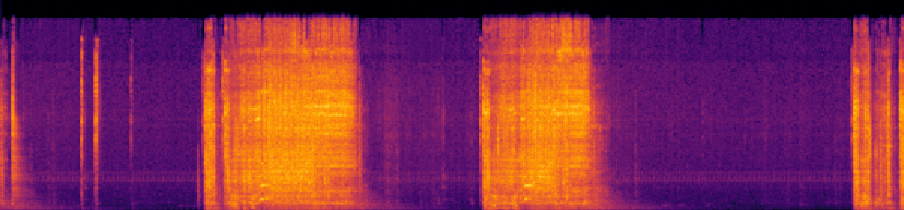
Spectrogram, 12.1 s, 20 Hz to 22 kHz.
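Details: 1971 International Scout 800, AMC 232 engine, BW35 transmission, ignition switch, starter jumped: two long bursts of cranking, never fires; suspects not getting full power to coil. Cranks but no start.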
